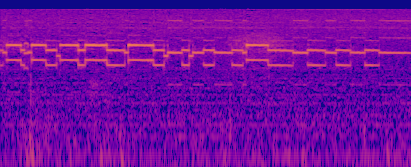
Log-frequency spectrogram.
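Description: A high electronic beeping tune: two pure tones stepping up and down together in a quick, ringtone-like melody, ending at the close. It works as a sci-fi alert signal announcing that something has happened.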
